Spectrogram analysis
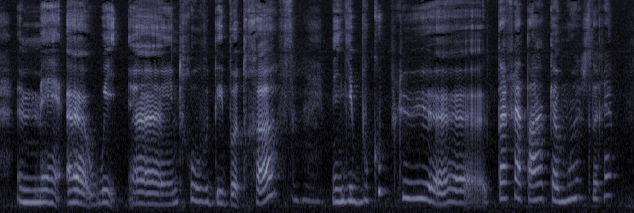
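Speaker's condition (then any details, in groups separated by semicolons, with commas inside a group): Friedreich's ataxia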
